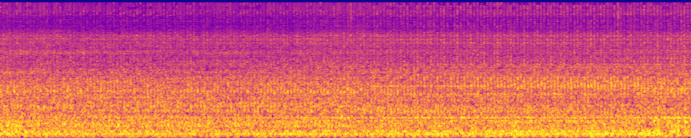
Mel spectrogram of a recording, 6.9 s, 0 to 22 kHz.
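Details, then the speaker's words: Toyota Fortuner 2.5 G VN Turbo diesel, registered 2011, one owner; loud, steady diesel idle with even clatter and constant pitch, no misses or surging. Engine described as quiet and very smooth, no blow-by at dipstick; healthy. "โอเคเดี๋ยวผมจะมาสตาร์ทให้ฟังเสียงเครื่องกันนะเครื่องเงียบเดินเรียบมากๆนะครับ"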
